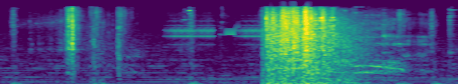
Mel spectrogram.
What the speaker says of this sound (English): Damn, grenades.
